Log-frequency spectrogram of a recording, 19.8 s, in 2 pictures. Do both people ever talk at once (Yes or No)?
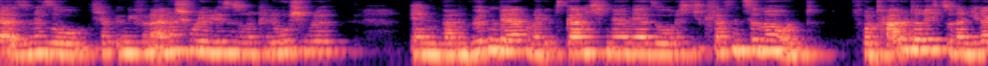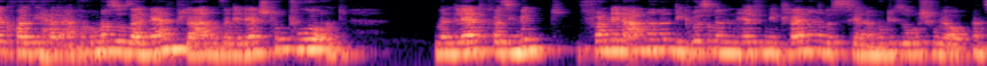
No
